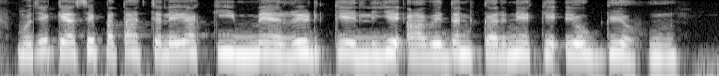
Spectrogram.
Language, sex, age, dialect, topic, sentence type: Hindi, female, 18-24, Kanauji Braj Bhasha, banking, statement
